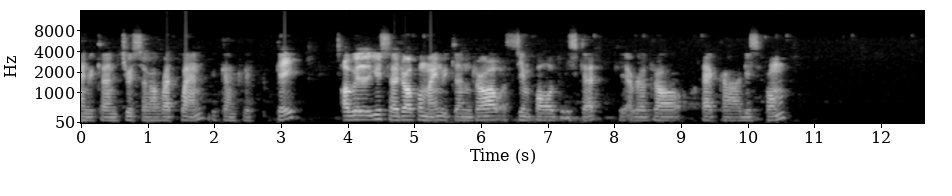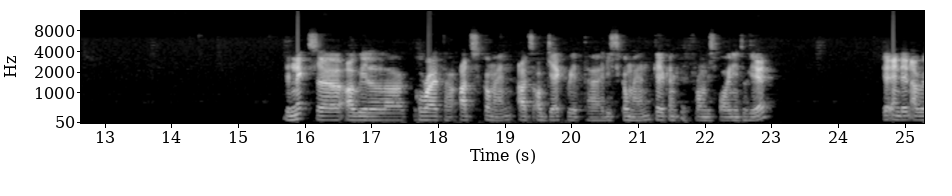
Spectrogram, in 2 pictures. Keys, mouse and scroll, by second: 6.7 click, 15.9 middle click, 17.3-18.9 scroll up 1, 18.9 click, 22.5 click.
